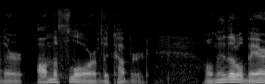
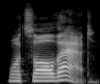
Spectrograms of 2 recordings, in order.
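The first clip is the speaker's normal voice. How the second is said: idle question; 8 semitones higher, 8 dB louder, slower than usual. A narrator's reading. Older brother questioning.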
